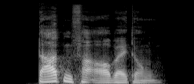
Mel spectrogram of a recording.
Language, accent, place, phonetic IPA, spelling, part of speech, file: German, Germany, Berlin, [ˈdaːtn̩fɛɐ̯ˌʔaʁbaɪ̯tʊŋ], Datenverarbeitung, noun, De-Datenverarbeitung.ogg
- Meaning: data processing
